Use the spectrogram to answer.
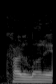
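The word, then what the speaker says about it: Cartellone: His name I always get it's spelled Cartel One, but Cardellone, I believe, is how it's said.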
